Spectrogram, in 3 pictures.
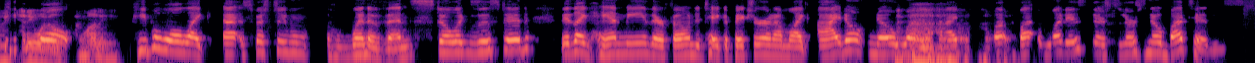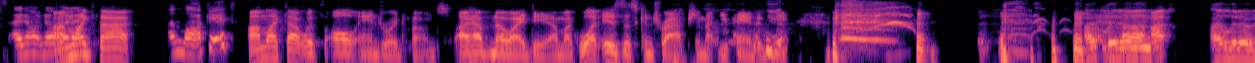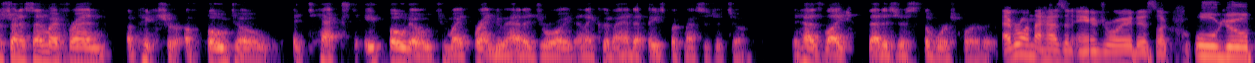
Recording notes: connect over zoom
